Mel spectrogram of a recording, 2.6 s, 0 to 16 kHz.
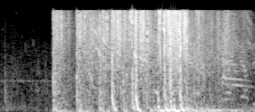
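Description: Gunfire in the Black Ops 6 video game: a sudden burst of rapid shots and explosive cracks begins abruptly, then continues as a dense, loud, sustained fusillade with overlapping impacts.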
